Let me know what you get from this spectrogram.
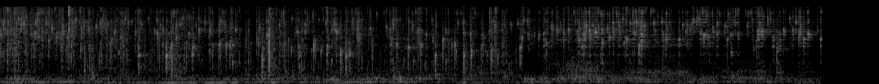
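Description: Momos shallow-frying in hot oil in a pan: a steady sizzle with many small crackles. It cuts off suddenly near the end.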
